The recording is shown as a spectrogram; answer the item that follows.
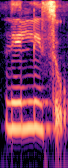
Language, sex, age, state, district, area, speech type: Kannada, female, 18-30, Karnataka, Tumkur, rural, read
